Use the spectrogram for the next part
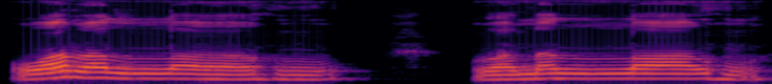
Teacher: میم کو لفظ اللہ کے لام کے ساتھ ملانا ہے، لفظ اللہ کے لام کے اوپر تشدید زور دیں گے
